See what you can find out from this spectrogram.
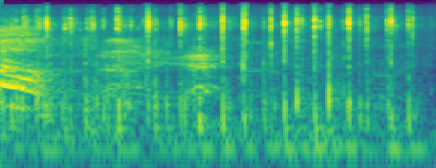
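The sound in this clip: Horse hooves clip-clop as a western radio drama sound effect, a steady, fairly faint run of many hoofbeats in an even rhythm lasting the whole clip.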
